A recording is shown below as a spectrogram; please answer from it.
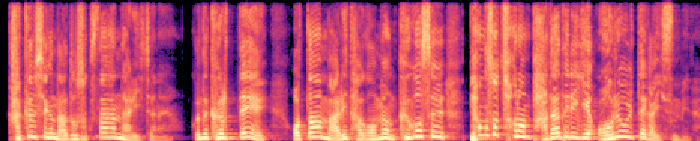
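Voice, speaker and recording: A man's voice: extremely high pitch, lively intonation, fast talker. A young man, a junior pastor, preaching a sermon in a church and asking his congregation questions in a conversational way. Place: church sanctuary at a midweek evening service.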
